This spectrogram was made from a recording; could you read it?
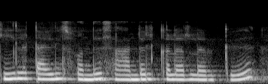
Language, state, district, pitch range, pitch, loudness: Tamil, Tamil Nadu, Nilgiris, 225-250 Hz, 235 Hz, -11 LUFS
